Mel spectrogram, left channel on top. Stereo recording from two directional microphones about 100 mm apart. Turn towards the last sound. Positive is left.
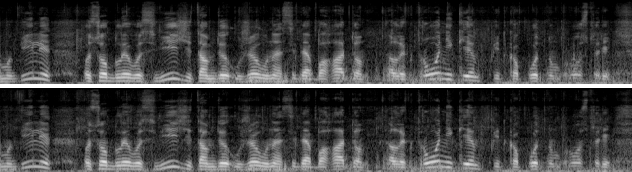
turn(degrees=50)  # may be behind; listen again after turning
